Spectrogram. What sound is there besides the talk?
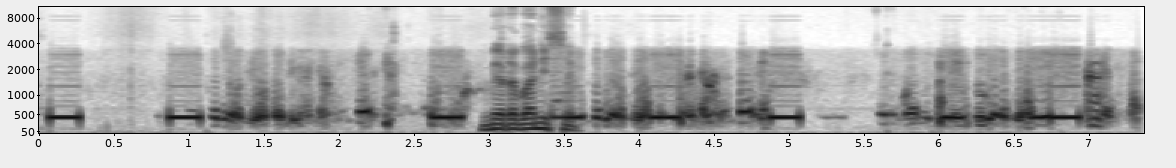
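telephone call connecting tones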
